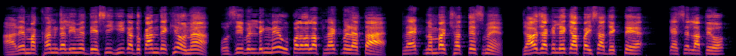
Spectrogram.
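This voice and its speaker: A grumbling cartoon pumpkin father, dismissive and forever scolding. The voice is high, sharp and rapid. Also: dry recording, clean studio sound. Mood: exasperated. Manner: scolding, dismissive, fast-talking. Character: exasperated, grumbling pumpkin father, adult male. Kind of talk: Hindi cartoon dialogue.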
